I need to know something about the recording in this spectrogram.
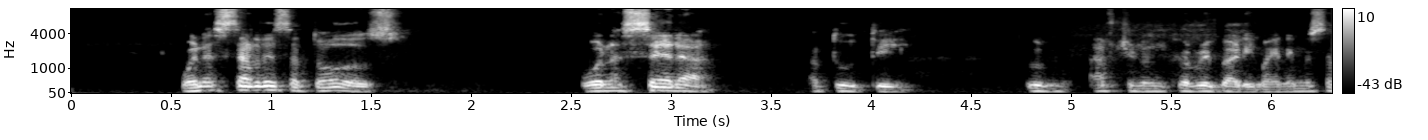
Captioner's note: non-english speech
